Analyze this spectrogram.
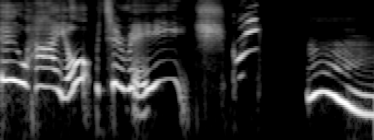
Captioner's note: squeaking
